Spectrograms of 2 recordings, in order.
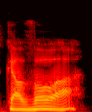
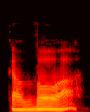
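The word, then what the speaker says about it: גָּבֹהַּ: You would expect that this pathak here would be pronounced after the hey, because that's how it normally works. But it's not. This is actually, you pronounce the gimel, then the comets, then the vav, then the cholam, then the patach, pathak, then the hey. So it's gavoa, gavoa. It's a furtive patach.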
